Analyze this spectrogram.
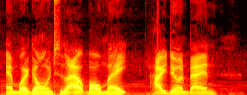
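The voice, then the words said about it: Put-on Australian accent. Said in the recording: “I lost my accent. My Australian accent. ... You went from Australian to Jamaican.”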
